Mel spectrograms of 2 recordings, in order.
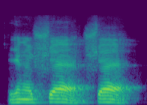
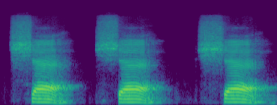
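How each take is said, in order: First: "sya" said with rounded, pushed-out lips; wrong rounded "sya"; pouted sya. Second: "sya" with flat, unrounded lips; correct sya. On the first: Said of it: "Tak perlu muncul pada huruf shin". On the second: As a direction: say "sya" with the tongue mid-mouth, lips relaxed. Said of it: "Ha, begitu". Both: Shown as a demonstration.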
